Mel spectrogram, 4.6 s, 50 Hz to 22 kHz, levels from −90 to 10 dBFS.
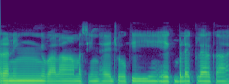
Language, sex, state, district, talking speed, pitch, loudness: Hindi, male, Maharashtra, Washim, 130 wpm, 105 Hz, -19 LUFS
